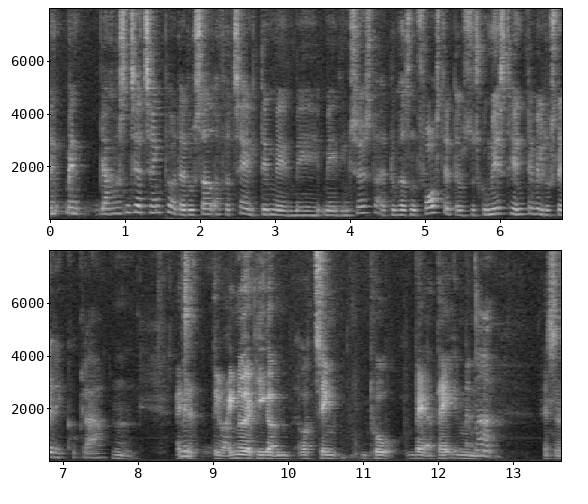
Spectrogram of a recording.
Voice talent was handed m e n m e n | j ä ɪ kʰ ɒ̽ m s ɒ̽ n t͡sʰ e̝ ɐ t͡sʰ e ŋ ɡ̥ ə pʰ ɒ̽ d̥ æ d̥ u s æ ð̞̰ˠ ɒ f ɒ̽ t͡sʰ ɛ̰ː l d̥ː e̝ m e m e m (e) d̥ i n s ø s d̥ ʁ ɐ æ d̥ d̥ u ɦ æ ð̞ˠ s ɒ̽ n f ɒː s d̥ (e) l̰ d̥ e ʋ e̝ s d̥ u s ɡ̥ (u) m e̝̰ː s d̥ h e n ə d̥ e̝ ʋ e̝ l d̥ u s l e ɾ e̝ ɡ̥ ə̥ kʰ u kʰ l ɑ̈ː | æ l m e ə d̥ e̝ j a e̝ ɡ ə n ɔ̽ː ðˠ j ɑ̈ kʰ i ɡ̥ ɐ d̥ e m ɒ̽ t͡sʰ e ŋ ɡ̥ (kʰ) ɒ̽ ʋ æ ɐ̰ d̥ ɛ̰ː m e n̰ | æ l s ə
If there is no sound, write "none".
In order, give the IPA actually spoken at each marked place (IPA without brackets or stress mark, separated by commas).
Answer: e, e, u, pʰ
